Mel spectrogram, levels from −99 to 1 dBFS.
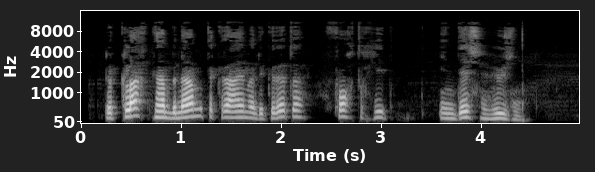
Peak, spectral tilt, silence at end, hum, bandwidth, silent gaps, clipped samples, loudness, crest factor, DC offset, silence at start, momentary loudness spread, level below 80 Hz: -2 dBFS; -6.5 dB/octave; 0.6 s; none; 9.8 kHz; none; under 0.1%; -23 LUFS; 22 dB; under 0.1%; 0.25 s; 18 LU; -78 dBFS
